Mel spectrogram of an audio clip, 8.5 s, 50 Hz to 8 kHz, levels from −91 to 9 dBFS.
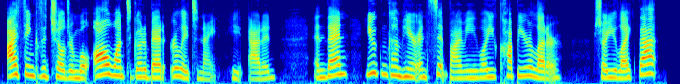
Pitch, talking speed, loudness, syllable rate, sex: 235 Hz, 245 wpm, -21 LUFS, 6.1 syllables/s, female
